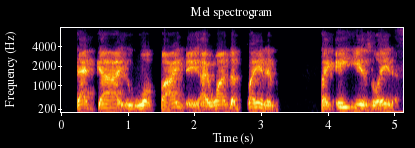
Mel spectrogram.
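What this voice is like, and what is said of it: New York accent. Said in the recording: “your New York accent”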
